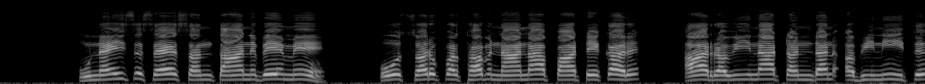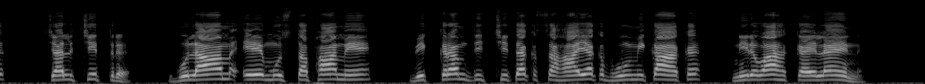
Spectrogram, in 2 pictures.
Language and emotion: Maithili, neutral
